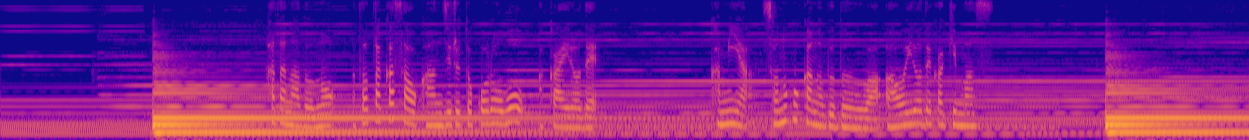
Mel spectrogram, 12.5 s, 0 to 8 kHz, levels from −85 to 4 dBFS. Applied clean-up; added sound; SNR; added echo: none; Guitar; -4 dB; none.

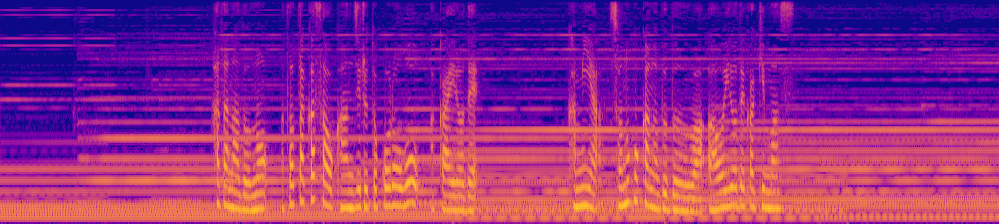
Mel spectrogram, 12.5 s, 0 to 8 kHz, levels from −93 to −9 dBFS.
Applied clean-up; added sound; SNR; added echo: none; none; none; none.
